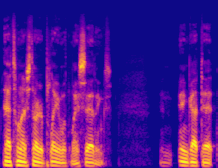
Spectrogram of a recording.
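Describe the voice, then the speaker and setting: A man's voice: very deep voice, normal speed, slightly rough, dry recording, clean studio sound. A man chatting casually as a radio show host, with an informal, teasing way of talking. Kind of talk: casual chat.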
